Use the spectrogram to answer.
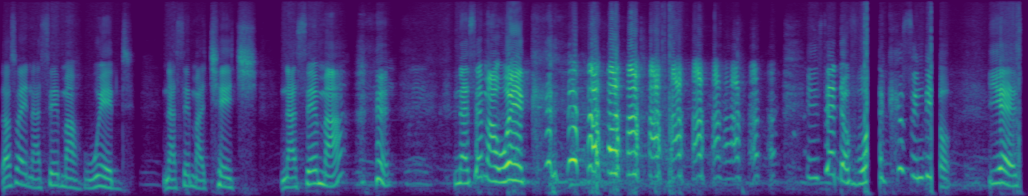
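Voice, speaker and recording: A woman from Zambia in her thirties giving an animated teaching at a camp meeting, mixing Swahili phrases into her English and calling for audience responses, speaking into a handheld microphone in a large outdoor tent. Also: sits high, slow pace, pauses often, no room sound. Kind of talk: lively sermon-style teaching.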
